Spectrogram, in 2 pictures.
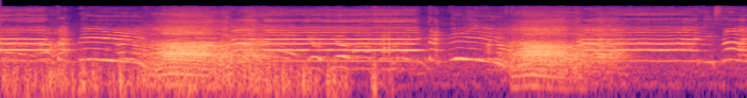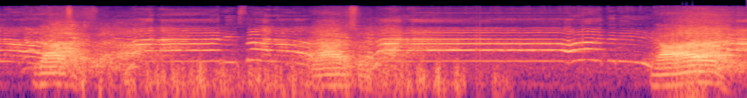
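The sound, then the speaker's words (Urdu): A large crowd chants slogans together in loud, surging waves, each shouted call swelling and fading roughly every four seconds, with a sustained voice holding a tone underneath. “والا نعرے مجھے خود بھی عزیز ہیں، یہ نعرے ہماری پہچان ہیں”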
